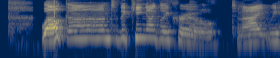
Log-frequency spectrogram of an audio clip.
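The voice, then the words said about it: Game show host voice. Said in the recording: “game show host voice ... game show voice”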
